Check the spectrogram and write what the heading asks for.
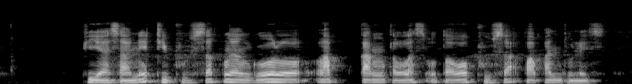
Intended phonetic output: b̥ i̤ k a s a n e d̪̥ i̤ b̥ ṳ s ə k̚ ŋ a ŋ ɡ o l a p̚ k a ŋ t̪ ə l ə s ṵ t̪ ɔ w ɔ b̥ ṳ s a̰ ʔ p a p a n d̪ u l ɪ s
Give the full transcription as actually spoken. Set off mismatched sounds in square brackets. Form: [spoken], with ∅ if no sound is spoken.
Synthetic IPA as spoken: b̥ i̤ [∅] a s a n e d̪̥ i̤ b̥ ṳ s ə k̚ ŋ a ŋ ɡ o l a p̚ k a ŋ t̪ ə l ə s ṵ t̪ ɔ w ɔ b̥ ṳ s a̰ ʔ p a p a n [t̪] u l ɪ s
